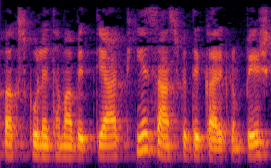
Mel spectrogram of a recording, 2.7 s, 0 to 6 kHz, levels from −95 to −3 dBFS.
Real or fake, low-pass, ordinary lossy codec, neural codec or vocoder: real; 5.4 kHz; none; none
